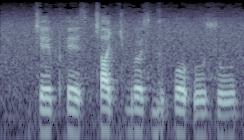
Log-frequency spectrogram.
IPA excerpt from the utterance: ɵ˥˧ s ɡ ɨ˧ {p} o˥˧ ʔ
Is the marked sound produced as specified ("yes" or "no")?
yes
